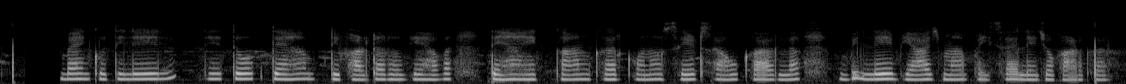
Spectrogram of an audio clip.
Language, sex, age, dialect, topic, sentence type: Chhattisgarhi, female, 51-55, Western/Budati/Khatahi, banking, statement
